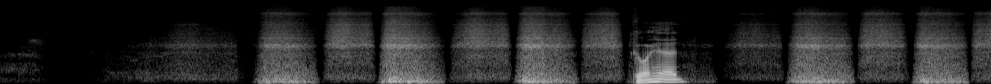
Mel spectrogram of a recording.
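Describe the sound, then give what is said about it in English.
Loud, forceful breaths pushed in and out through the nose in a quick, steady rhythm, about a dozen sharp bursts, with a brief spoken interjection partway through; a rapid-fire belly-breathing exercise driven by the lower abdominal muscles. “In and out through the nose. Belly breathing.”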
